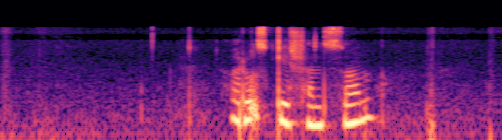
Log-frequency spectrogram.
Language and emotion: Russian, neutral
